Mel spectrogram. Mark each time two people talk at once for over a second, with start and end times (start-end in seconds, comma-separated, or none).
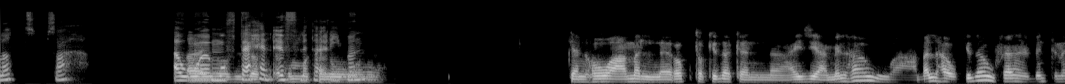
1.9-3.7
